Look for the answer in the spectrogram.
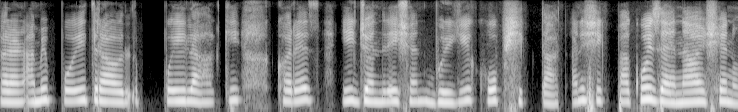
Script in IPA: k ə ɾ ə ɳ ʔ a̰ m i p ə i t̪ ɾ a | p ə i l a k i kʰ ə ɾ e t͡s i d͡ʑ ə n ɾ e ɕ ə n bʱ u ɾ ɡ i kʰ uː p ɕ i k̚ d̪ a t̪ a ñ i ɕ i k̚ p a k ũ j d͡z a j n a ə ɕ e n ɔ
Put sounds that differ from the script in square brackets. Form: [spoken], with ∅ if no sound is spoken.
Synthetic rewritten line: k [a] ɾ ə ɳ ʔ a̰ m i p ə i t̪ ɾ a | p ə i l a k i kʰ ə ɾ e t͡s i d͡ʑ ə n ɾ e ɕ ə n bʱ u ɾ ɡ i kʰ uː p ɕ i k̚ [t̪] a t̪ a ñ i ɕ i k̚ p a k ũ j d͡z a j n a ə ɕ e n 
